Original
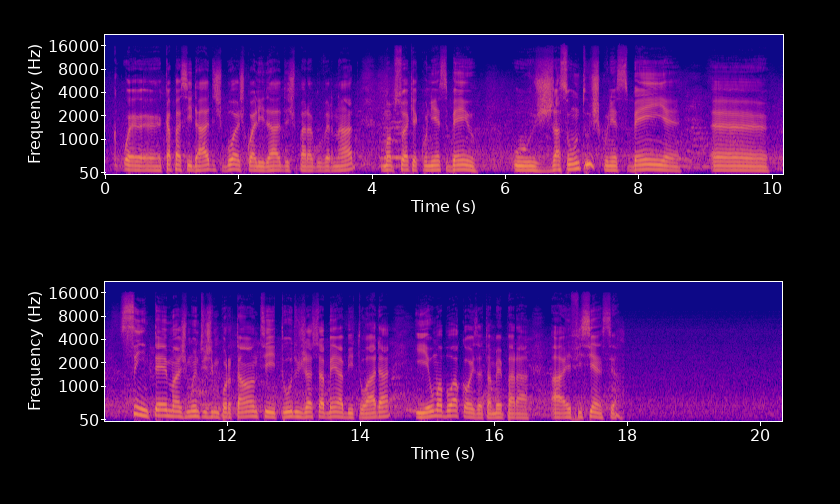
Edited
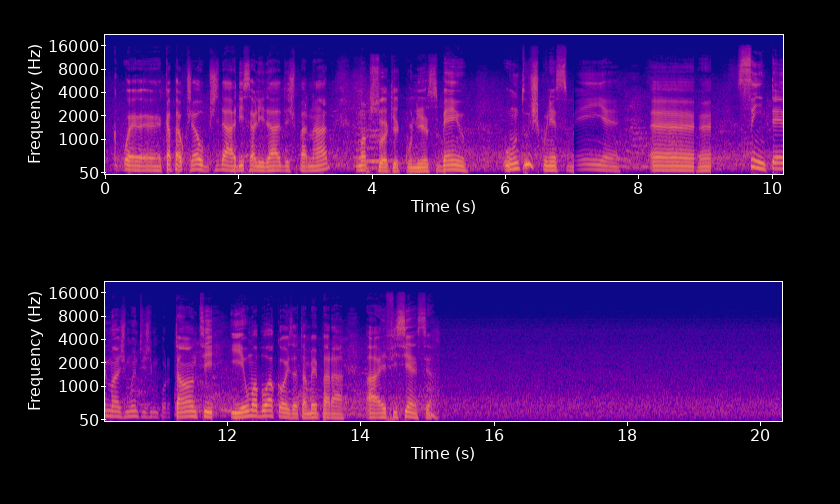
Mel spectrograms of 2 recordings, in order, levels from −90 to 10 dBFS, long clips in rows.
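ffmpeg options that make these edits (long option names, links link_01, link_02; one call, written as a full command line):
ffmpeg -i in.wav -filter_complex "[0:a]asplit=12[link_01][link_02][link_03][link_04][link_05][link_06][link_07][link_08][link_09][link_10][link_11][link_12];[link_01]atrim=end=1.092[link_13];[link_02]atrim=start=1.088:end=2.212,asetpts=PTS-STARTPTS,areverse[link_14];[link_03]atrim=start=2.208:end=3.002[link_15];[link_04]atrim=start=3.378:end=4.294[link_16];[link_05]atrim=start=4.29:end=5.13,asetpts=PTS-STARTPTS,asetrate=34398,aresample=44100,atrim=end_sample=47492,asetpts=PTS-STARTPTS[link_17];[link_06]atrim=start=5.126:end=6.202[link_18];[link_07]atrim=start=6.968:end=7.94,asetpts=PTS-STARTPTS,afade=type=out:start_time=0.968:duration=0.004:curve=hsin[link_19];[link_08]atrim=start=7.94:end=9.742,asetpts=PTS-STARTPTS,afade=type=in:duration=0.94[link_20];[link_09]atrim=start=9.738:end=9.992,asetpts=PTS-STARTPTS,areverse[link_21];[link_10]atrim=start=9.988:end=12.12,asetpts=PTS-STARTPTS,afade=type=out:start_time=0.522:duration=1.61[link_22];[link_11]atrim=start=12.12:end=12.682,asetpts=PTS-STARTPTS,afade=type=in:duration=0.004:curve=hsin[link_23];[link_12]atrim=start=14.538[link_24];[link_13][link_14]acrossfade=duration=0.004:curve1=hsin:curve2=hsin[link_25];[link_25][link_15]acrossfade=duration=0.004:curve1=hsin:curve2=hsin[link_26];[link_26][link_16]acrossfade=duration=0.004:curve1=hsin:curve2=hsin[link_27];[link_27][link_17]acrossfade=duration=0.004:curve1=hsin:curve2=hsin[link_28];[link_28][link_18]acrossfade=duration=0.004:curve1=hsin:curve2=hsin[link_29];[link_19][link_20]concat=n=2:v=0:a=1[link_30];[link_29][link_30]acrossfade=duration=0.004:curve1=hsin:curve2=hsin[link_31];[link_31][link_21]acrossfade=duration=0.004:curve1=hsin:curve2=hsin[link_32];[link_22][link_23]concat=n=2:v=0:a=1[link_33];[link_32][link_33]acrossfade=duration=0.004:curve1=hsin:curve2=hsin[link_34];[link_34][link_24]acrossfade=duration=0.004:curve1=hsin:curve2=hsin" out.wav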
